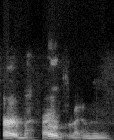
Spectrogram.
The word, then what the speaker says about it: herb: example the word this in american english you don't pronounce this h it's herb so you say an herb i don't know oh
